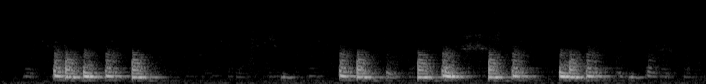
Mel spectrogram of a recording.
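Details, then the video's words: Croaking frogs beneath a bridge: clipped, resonant notes in groups of two to four, repeated after pauses of about a second. "Frogs singing under a bridge free sound effects croaking frogs singing"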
